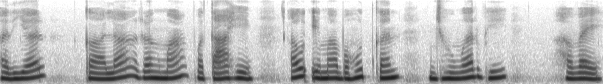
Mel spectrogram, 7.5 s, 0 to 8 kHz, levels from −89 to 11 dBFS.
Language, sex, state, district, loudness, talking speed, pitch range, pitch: Chhattisgarhi, female, Chhattisgarh, Sukma, -11 LUFS, 105 wpm, 205-245 Hz, 220 Hz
